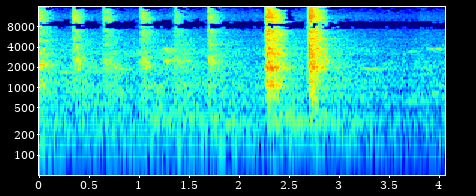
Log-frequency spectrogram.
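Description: Steel ladle clinking against stainless steel curry pots and a steel compartment plate as curry is served: a string of light ringing metal taps, with two louder clanks a little over two seconds in.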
